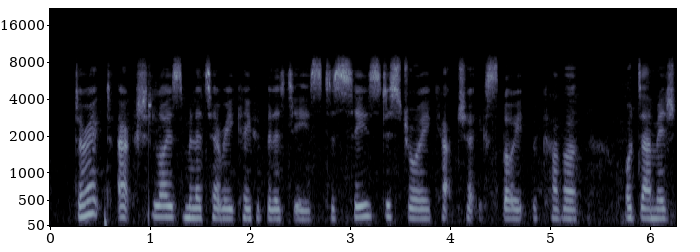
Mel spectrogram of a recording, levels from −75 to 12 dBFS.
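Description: At about 0.99 s there's a skip ahead: roughly a second of audio just isn't there, and playback jumps straight from one side to the other with no gap filled in, as if the jitter buffer dumped a backlog it had overflowed with.

Right after, from 1.09 to 4.49 s, you get a jitter buffer speed-up. The receiver snips out tiny pitch-period chunks to drain the extra delay, so the speech runs about 9% fast at unchanged pitch and sounds a bit rushed. Around a third of a second gets trimmed, all through the call codec's roughly 8 kHz bandwidth.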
